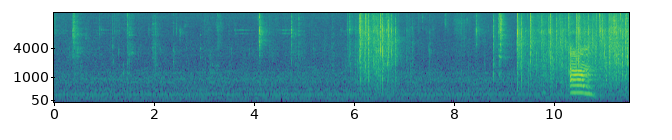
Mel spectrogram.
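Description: Popcorn being chewed with faint, scattered crunches, then a plastic snack bag crinkling loudly as a hand reaches into it near the end, with a short falling 'mm' hum over the crinkling.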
